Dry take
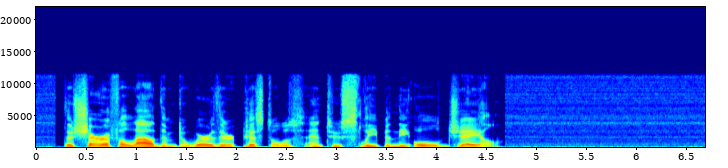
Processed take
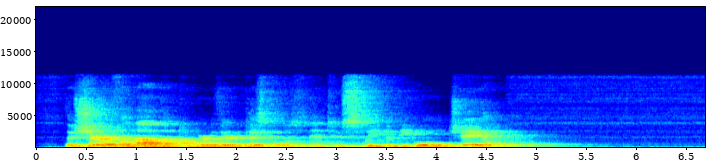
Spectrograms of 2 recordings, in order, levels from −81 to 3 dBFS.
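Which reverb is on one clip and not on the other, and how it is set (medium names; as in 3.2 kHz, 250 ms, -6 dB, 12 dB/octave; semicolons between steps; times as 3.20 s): plate-style reverb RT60 1.9 s, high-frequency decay 0.7×, DRR -7.5 dB; trim -9.5 dB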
